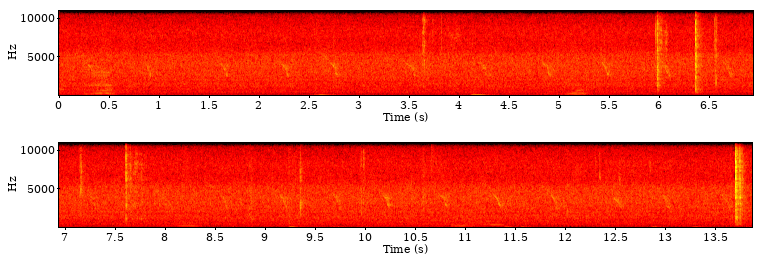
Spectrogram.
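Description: Spoon and fork clinking and scraping on a plate while eating rice, with a couple of louder soft thumps early on and a faint buzzing that rises and falls in pitch several times.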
